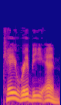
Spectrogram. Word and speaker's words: Caribbean: the third syllable, and caribbean, with the stress on the second. Most authorities of the last century preferred the stress on the third syllable.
